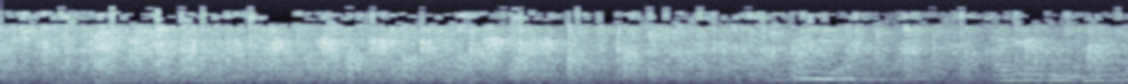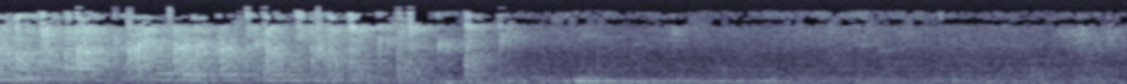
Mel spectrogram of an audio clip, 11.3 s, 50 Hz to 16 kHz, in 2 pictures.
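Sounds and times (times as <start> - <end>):
many people at a church service clapping for a university choir: 0.0 - 8.3.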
